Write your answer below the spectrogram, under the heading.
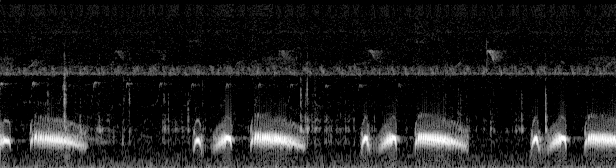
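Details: New spotted dove decoy bird taken out for training in decoy trapping, cooing: two short rising notes followed by a long drawn-out coo, a phrase repeated about every two seconds, with a faint steady hum behind.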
